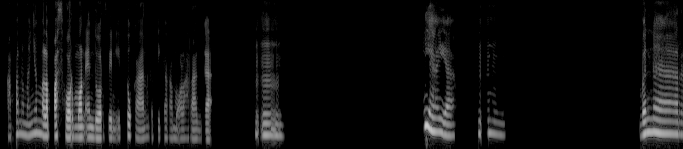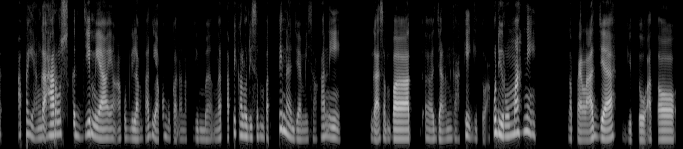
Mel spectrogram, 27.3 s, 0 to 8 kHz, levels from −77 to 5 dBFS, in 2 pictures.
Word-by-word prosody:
apa 210 - -11
namanya, 200 +1 -8
melepas 175 -3 +1
hormon 160 +1 +2
endorfin 155 -1 -4
itu 155 +4 -8
kan 140 +3 -9
ketika 150 0 -20
kamu 145 -1 -15
olahraga. 135 -2 -9 0.9
Mhm. 190 -2 -7 2.8
Iya 315 -6 +7
iya. 200 -5 -2 0.6
Mhm. 210 -3 -12 2.7
Benar. 215 -1 0 0.3
Apa 210 +1 -10
ya, 175 -8 -6
enggak 155 - +3
harus 205 +3 +5
ke 190 - -4 0.2
gym, 200 +1 0
ya. 145 -3 +5
Yang 145 -1 -6
aku 150 - -14
bilang 145 -1 -4
tadi, 160 +5 -7
aku 180 - -6
bukan 135 -2 -14
anak 135 0 -19
gym 140 -2 -13
banget, 135 +2 -10
tapi 155 +7 -7
kalau 185 -4 0
disempetin 165 - -4
aja, 140 -5 -4
misalkan 135 +5 -10
nih, 155 -4 -2 0.7
enggak - - +2
sempet, 140 -1 +7 0.3
eee, 135 -3 -7
jalan 140 +1 -6
kaki 155 +4 -6
gitu, - - -21
aku 230 - -1
di 200 -5 +5
rumah 195 +6 +4
nih, 235 -6 -1 0.7
ngepel 120 0 -1
aja 150 +2 +5 0.2
gitu 130 -3 -3
atau 130 0 +2
155 Hz, 110 wpm, -25 LUFS, 140-195 Hz, 2.8 s, Iya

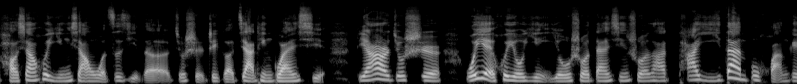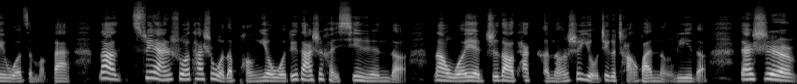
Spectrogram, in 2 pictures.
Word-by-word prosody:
好 150 - +1
像 185 +5 +3
会 225 0 +2
影 155 -1 -7
响 150 - +2
我 - - -1
自 175 0 -7
己 285 - -10
的 - - -3
就 - - -6
是 - - -5
这 - - -4
个 - - -1
家 - - +5
庭 165 -5 -4
关 155 +1 +4
系。 185 - -5 0.3
第 190 - -1
二 225 +2 +8
就 195 -1 -2
是， 175 -5 +1 0.2
我 200 - +4
也 260 +2 +6
会 205 - +2
有 170 -3 +2
隐 165 -3 -7
忧 150 +1 0
说 160 -2 -1
担 165 +1 -2
心 175 -3 -7
说， 165 -4 -3
他 175 0 -3
他 205 +1 0
一 185 -3 -8
旦 265 +1 +6
不 205 0 -4
还 155 -5 -4
给 160 -1 -5
我 145 -1 -3
怎 - - -11
么 - - -15
办？ 140 -1 -1 0.3
那 280 -4 +5
虽 300 -1 -1
然 235 -6 +3
说 235 -1 0
他 245 0 -1
是 250 - -3
我 - - 0
的 155 - -1
朋 145 +1 -10
友， 170 -1 0
我 155 -1 -1
对 215 - -2
他 220 -3 +4
是 240 - -2
很 - - -7
信 195 -3 -1
任 155 -1 -6
的， 130 - -5 0.2
那 195 -2 +3
我 160 -1 +2
也 175 -1 +4
知 185 +4 -3
道 175 -4 +4
他 185 - -2
可 - - -9
能 140 +1 -6
是 250 +9 -1
有 210 - -2
这 210 - -3
个 180 - -3
偿 - - -4
还 140 0 +2
能 145 - -12
力 150 0 -4
的。 - - -7 0.3
但 235 0 +4
是， 210 -9 +5
175 Hz, 295 characters per minute, -23 LUFS, 155-210 Hz, 0.3 s, 二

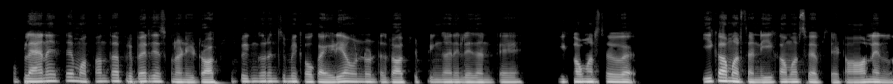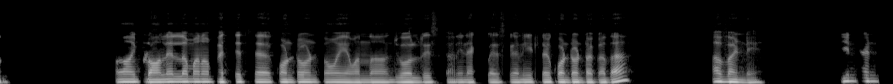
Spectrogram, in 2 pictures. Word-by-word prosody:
ఓహ్! 120 - -11
ప్లానయితే 150 +5 +3
మొత్తం 130 +1 -2
అంతా 150 +2 -1
ప్రిపేర్ 130 +1 +1
చేసుకున్నానండి. 110 -5 +1
ఈ - - -9
డ్రాప్ 105 0 +4
షిప్పింగ్ 135 +1 -3
గురించి 135 0 -1
మీకు 130 - -1
ఒక - - -9
ఐడియా 120 +5 +4
ఉండుంటది 115 -3 -2
డ్రాప్ 105 0 +2
షిప్పింగ్ 110 0 -5
అని, 110 0 +1
లేదంటే 105 0 0 0.5
ఈ - - -2
కామర్స్ 120 0 +3 1.0
ఈ - - +5
కామర్స్ 135 -7 +6
అండి 105 0 +1
ఈ - - -1
కామర్స్ 115 0 +2
వెబ్‌సైట్‌ 100 0 -3
ఆన్‌లైన్‌లో. 105 -1 +3 1.2
ఆ! - - +2
ఇప్పుడు 120 -1 -2
ఆన్‌లైన్‌లో 120 +2 +1
మనం 120 0 +1
పర్చస్ 115 +1 -3
చే 115 - 0 0.2
కొంటూ 110 0 -1
ఉంటాం. 105 -1 -4
ఏమన్నా 100 0 -2 0.2
జ్యువెల్లరీస్ 105 0 -2
గాని, 105 0 -5
నెక్లెస్ 100 0 -6
గాని 105 0 -2
ఇట్లా 110 +1 -3
కొంటూ 110 0 +1
ఉంటాం 105 0 -2
కదా! 115 +8 +1 1.0
అవ్వండి. 110 -5 +1 0.9
ఏంటంట్ 145 -1 -5
110 Hz, 155 wpm, -23 LUFS, 105-125 Hz, 1.2 s, కామర్స్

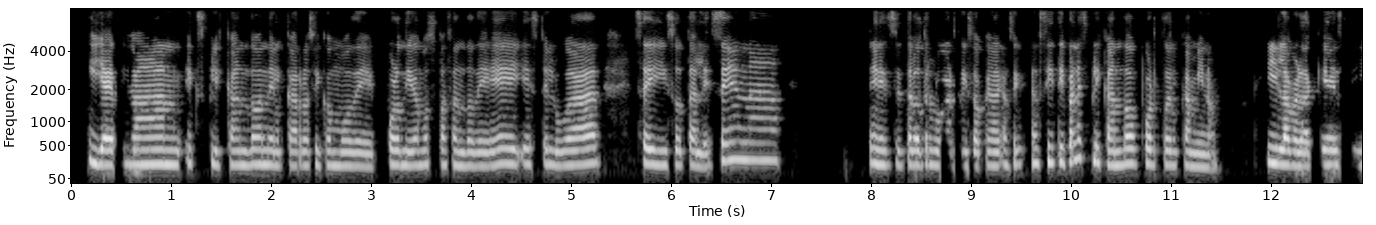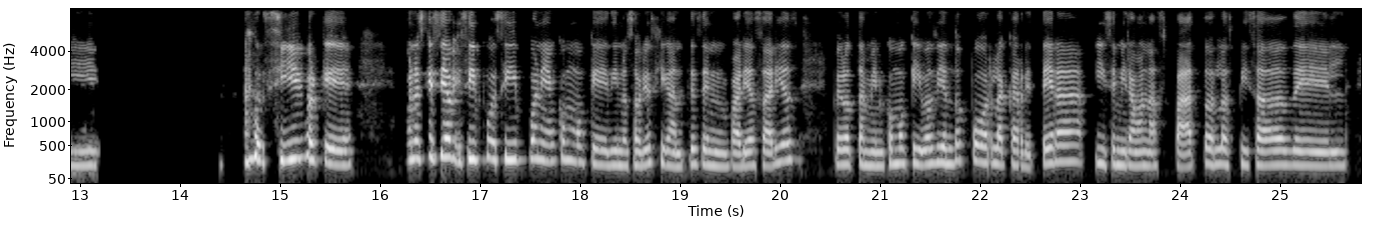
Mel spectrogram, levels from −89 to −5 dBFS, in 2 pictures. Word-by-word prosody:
y 240 -4 +1
ya 215 -1 +8
iban 220 -1 +2
explicando 220 -2 -4
en 215 - 0
el 205 -1 -2
carro, 205 0 -3
así 205 0 -7
como 200 -1 -3
de 190 -2 -3
por 220 - +1
dónde 210 -1 0
íbamos 215 +1 -4
pasando, 215 -3 -3
de: 195 0 -2
"Hey, 225 0 +1
este 225 -1 -6
lugar 215 +3 +2 0.3
se 225 -2 +1
hizo 210 0 -3
tal 205 -2 -1
escena, 275 +5 -2 0.9
en 230 -1 +1
este 210 0 -3
tal 215 +1 +1
otro 215 +1 -1
lugar, 200 -1 -5
se - - -7
hizo 200 0 -3
acá". 200 +1 -3
Así 215 +1 -7
así 235 +1 -2
te 245 - -1
iban 260 +5 +1
explicando 225 -6 0
por 225 -1 -1
todo 215 -1 -3
el 200 - -7
camino. 190 -4 -3 0.4
Y 240 -3 +3
la 215 -1 +6
verdad 200 -1 +3
que 215 -1 +1 0.2
sí 205 0 -3 1.4
Ajá 275 +3 +6
sí, 285 +4 +5
porque, 230 -7 +4 0.5
bueno, 285 +2 +3
es 290 - -3
que 315 - +7
sí 325 - +8
hab 315 - +8
sí 285 +2 +7
po 285 0 -1
sí 280 0 +4
ponían, 275 -2 -1
como 265 -3 -3
que 220 -4 -1
dinosaurios 210 +2 -1
gigantes 220 0 -3
en 195 -3 -1
varias 200 +2 0
áreas, 260 +8 0 0.3
pero 220 -1 0
también 200 -3 -1
como 230 +2 -2
que 235 - -3
ibas 220 +1 +1
viendo 245 +2 -1
por 245 -3 0
la 220 -2 +1
carretera 235 +5 0
y 230 -2 -3
se 225 - -3
miraban 205 -1 -1
las 190 0 -5
patas, 190 +4 0
las 220 -2 -2
pisadas 210 0 0
del 200 -1 -1
215 Hz, 185 wpm, -23 LUFS, 205-235 Hz, 1.4 s, ya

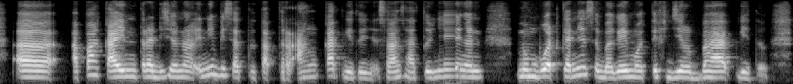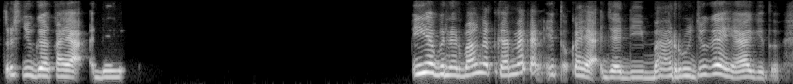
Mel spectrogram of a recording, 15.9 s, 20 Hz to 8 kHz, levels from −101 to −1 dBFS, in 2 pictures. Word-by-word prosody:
eee, 185 -1 +6 0.2
apa, 245 +7 -1
kain 195 +1 +5
tradisional 190 -1 -1
ini 230 +6 -3
bisa 230 -5 -5
tetap 175 -1 -9
terangkat 195 +5 -4
gitu, 170 -2 -5 0.2
salah 170 +2 -4
satunya 175 +5 -5
dengan 185 -2 -2 0.3
membuatkannya 205 +2 +2
sebagai 180 -3 +1
motif 190 0 -4
jilbab, 175 0 +1
gitu. 160 -2 -7 0.3
Terus 245 +2 -3
juga 225 -2 +4
kayak 200 -2 +2
di 185 +1 -2 2.9
Iya 310 +3 +8
benar 250 -3 +2
banget, 280 +7 +2
karena 255 +6 +1
kan 310 - -2
itu 260 +1 -9
kayak 220 -7 +1
jadi 175 -1 -2
baru 210 +6 -3
juga 260 +6 +3
ya, 190 -4 0
gitu. 170 -2 -9
195 Hz, 125 wpm, -20 LUFS, 180-230 Hz, 2.9 s, Iya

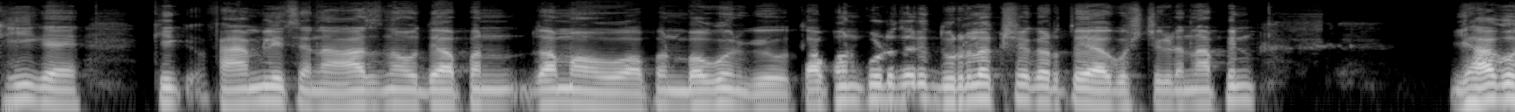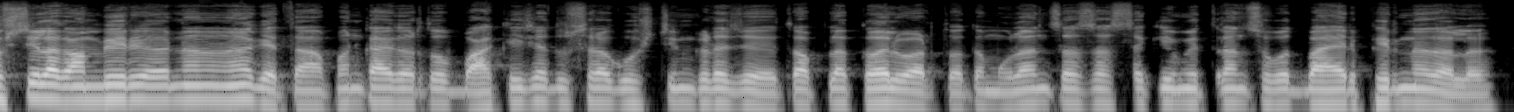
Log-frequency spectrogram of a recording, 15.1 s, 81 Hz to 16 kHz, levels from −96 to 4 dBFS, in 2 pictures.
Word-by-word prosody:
ठीक 145 0 -3
आहे, 120 -2 0 0.4
की 130 - -2 0.2
फॅमिलीच 130 +3 0
आहे 115 - -3
ना, 105 -1 -2
आज 110 -1 0
न 120 - -3
उद्या 115 0 +1
आपण 115 +1 -1
जमा 120 0 +3
होऊ, 105 -1 0
आपण 110 +2 -2
बघून 115 +1 +2
घेऊ. 100 0 -1
तर 115 - -2
आपण 140 +4 0
कुठेतरी 150 +1 +1
दुर्लक्ष 145 +3 +1
करतो 135 -3 0
या 115 -2 +7
गोष्टीकडे 115 +1 -5
आणि 115 - -2
आपण 140 +4 -2 1.0
ह्या 130 +4 +7
गोष्टीला 155 0 +5
गांभीर्यानं 145 0 +2
न 150 - +3
घेता 115 -2 -1
आपण 120 +3 -4
काय 130 -1 +2
करतो, 125 0 -1
बाकीच्या 125 +5 -1
दुसऱ्या 125 +1 -3
गोष्टींकडे 125 +1 -3
जे 115 +1 -1
आहे 100 - -2
तो - - +1
आपला 125 +2 -1
कल 125 0 +5
वाढतो. 105 -4 0
आता 110 +3 -8
मुलांचं 120 +4 -3
असं 120 +1 -6
असतं 120 +2 -8
की 125 - -2
मित्रांसोबत 120 -1 -3
बाहेर 115 0 +2
फिरणं 125 -1 -1
झालं, 95 -4 -1
120 Hz, 200 wpm, -23 LUFS, 115-135 Hz, 1.0 s, या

